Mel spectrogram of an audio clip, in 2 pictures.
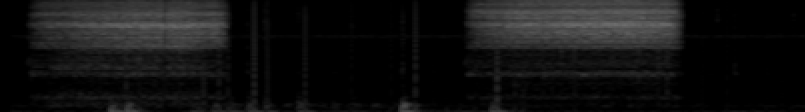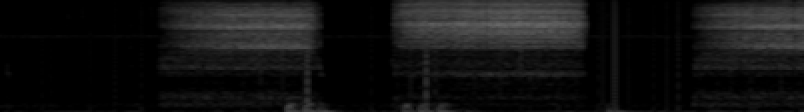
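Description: Barn owl nestlings making their hissing, snore-like calls, about five long hisses each near a second in length. Short low knocks and scuffs fall between them.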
